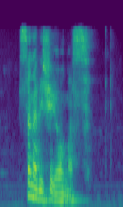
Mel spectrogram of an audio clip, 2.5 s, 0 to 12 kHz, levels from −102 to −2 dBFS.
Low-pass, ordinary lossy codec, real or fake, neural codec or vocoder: 7.2 kHz; MP3, 96 kbps; fake; codec, 16 kHz, 6 kbps, DAC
